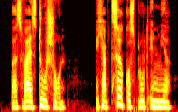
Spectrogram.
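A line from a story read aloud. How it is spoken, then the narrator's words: Growled. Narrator (German): knurrt Pulcinella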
